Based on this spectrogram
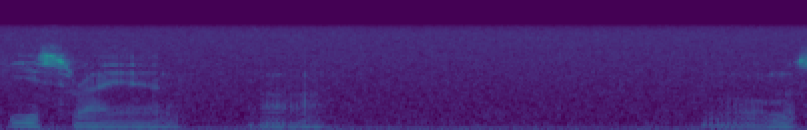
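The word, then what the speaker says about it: ישראל: haven't learned yet, but in Hebrew you would really say Israel, like Yisrael.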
